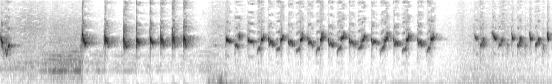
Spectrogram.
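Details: Yellow-vented bulbul singing in the energetic 'gacor emosi ngalas' style, used as a training recording for young birds: rapid series of bubbly, chirping notes, then a longer run of rolling, repeated phrases, with a brief low sound at the start.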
